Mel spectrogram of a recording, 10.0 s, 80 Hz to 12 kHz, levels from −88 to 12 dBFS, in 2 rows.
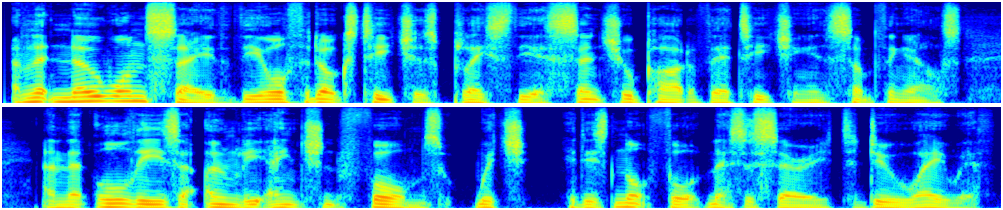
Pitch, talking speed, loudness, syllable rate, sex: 105 Hz, 220 wpm, -19 LUFS, 6.1 syllables/s, male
